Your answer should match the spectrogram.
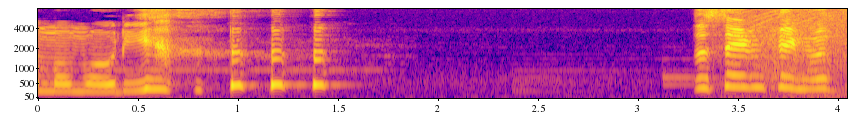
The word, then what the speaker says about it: Momodi: Mom Modi. It's Mama Momodi.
